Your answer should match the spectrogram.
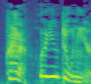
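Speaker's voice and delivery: put-on high-pitched surprised kid; light startled question, pitched high; startled stammer. A narrator's reading. Boy finds Greta behind him, high startled question. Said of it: "I stammered".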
